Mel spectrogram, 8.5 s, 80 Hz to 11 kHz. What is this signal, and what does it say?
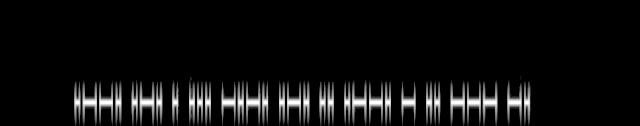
Morse code, heard as a keyed tone, about 22 wpm, 700 Hz. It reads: PRESCRIPTION
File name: Twelve Letter Words - 22wpm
